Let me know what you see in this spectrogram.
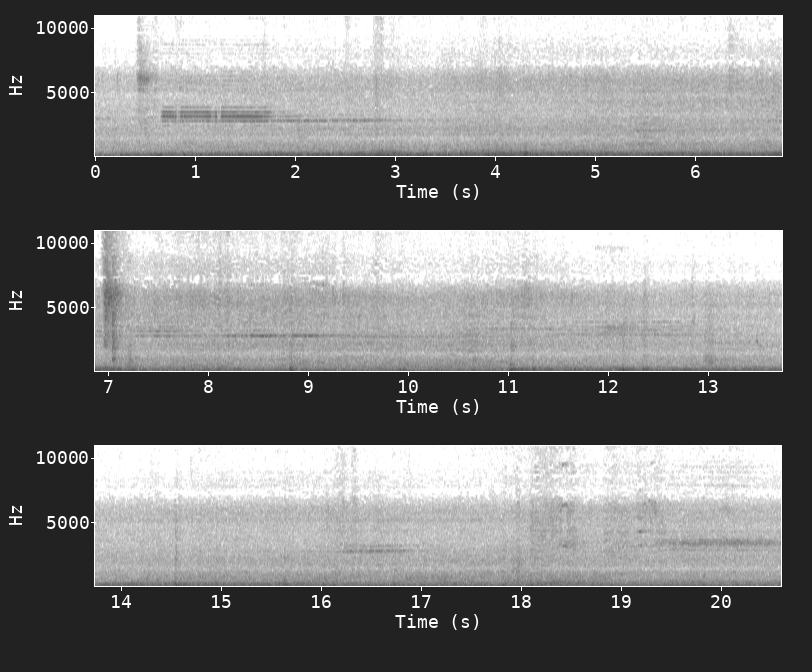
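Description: Suburban electric multiple-unit train passing close by: a steady rumble of steel wheels on the rails, a little louder in the first third. Sharp clicks from the wheels crossing rail joints cut through it, the loudest about seven seconds in, along with brief faint high wheel squeals.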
